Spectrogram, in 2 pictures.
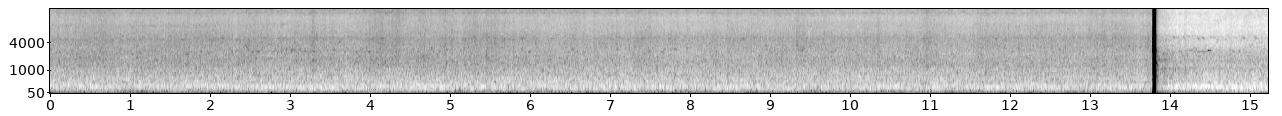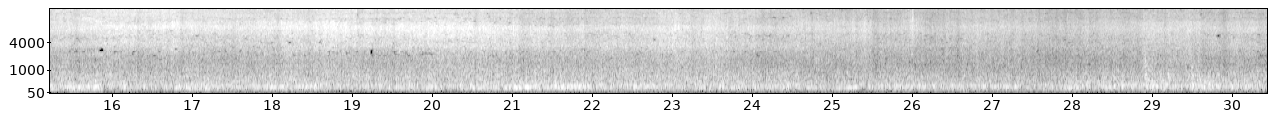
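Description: Steady rumble of engines under the rush of water as a pilot boat runs alongside a ship's hull at sea. After a sudden cut about fourteen seconds in, the rush of water is louder and hissier.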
